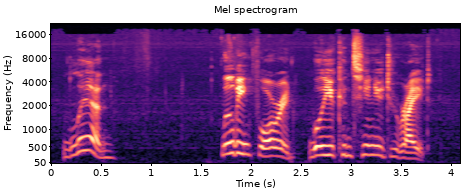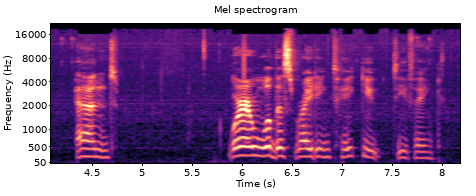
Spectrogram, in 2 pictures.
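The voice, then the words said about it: Emotional voice, cracking. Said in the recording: “a little emotional here. So I guess, now my voice is cracking.”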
